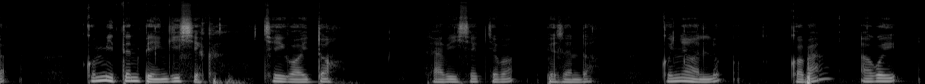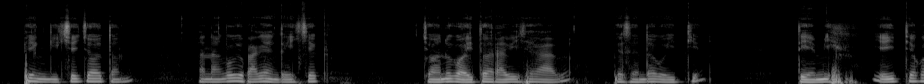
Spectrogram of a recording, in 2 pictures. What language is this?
Kalenjin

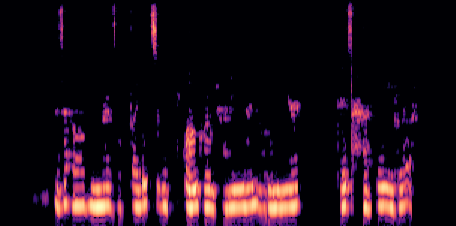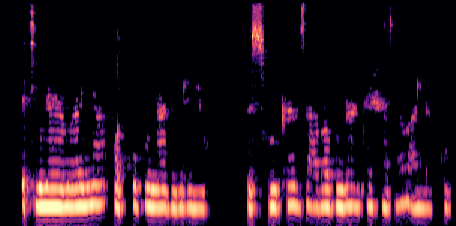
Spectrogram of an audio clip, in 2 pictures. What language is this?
Tigrinya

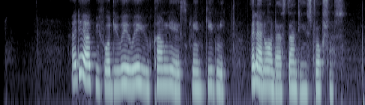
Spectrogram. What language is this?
Nigerian Pidgin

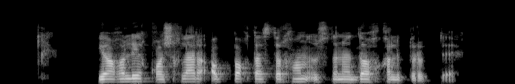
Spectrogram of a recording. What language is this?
Uzbek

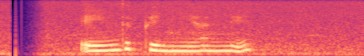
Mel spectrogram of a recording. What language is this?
Sinhala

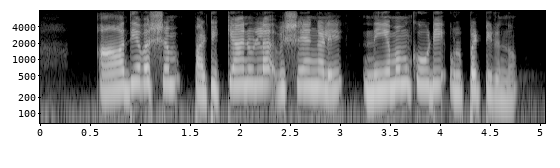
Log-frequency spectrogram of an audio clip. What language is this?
Malayalam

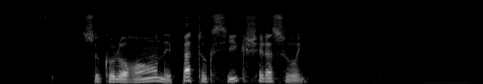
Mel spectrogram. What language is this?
French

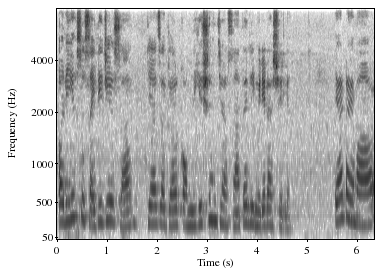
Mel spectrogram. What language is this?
Konkani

